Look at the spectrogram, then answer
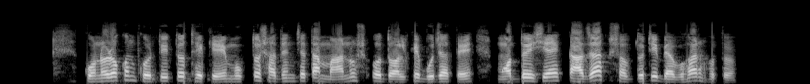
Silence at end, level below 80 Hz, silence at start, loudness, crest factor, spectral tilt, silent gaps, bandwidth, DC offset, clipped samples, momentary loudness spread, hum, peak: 0.75 s; -58 dBFS; 0.55 s; -15 LUFS; 16 dB; -4.5 dB/octave; 0.79-0.85 s, 2.46-2.52 s, 4.93-4.97 s; 7.6 kHz; under 0.1%; under 0.1%; 7 LU; none; 0 dBFS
